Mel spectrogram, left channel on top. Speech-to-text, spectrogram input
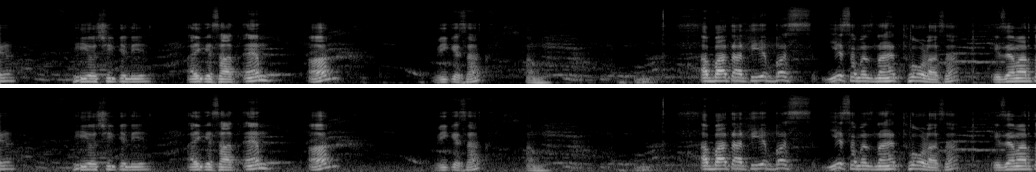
ही और शी के लिए आई के साथ एम और वी के साथ हम। अब बात आती है, बस ये समझना है थोड़ा सा, इज एम आर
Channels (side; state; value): right; noise; rumble, 23 dB below the sound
